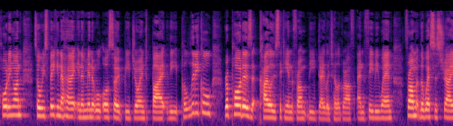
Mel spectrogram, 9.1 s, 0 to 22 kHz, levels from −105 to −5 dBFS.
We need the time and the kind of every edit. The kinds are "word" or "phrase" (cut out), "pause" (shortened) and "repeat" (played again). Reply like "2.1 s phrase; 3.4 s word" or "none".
none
